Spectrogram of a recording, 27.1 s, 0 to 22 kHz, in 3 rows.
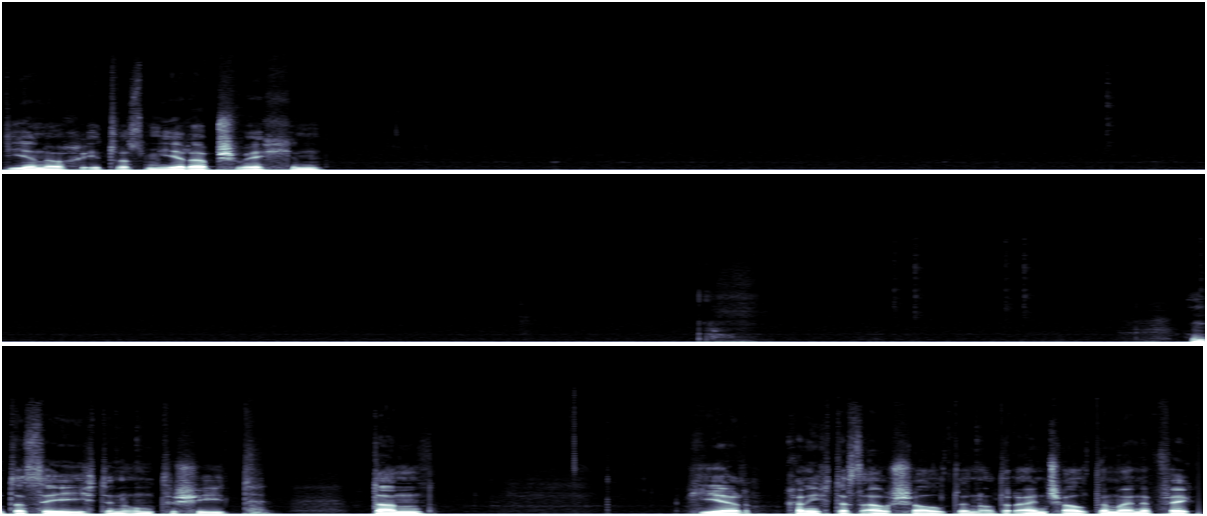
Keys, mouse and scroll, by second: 9.8-10.2 scroll down 1, 12.8-15.1 drag, 12.8-14.6 scroll down 1, 15.6 click, 15.6 scroll down 1, 16.5 click, 17.9 click, 24.2 click.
